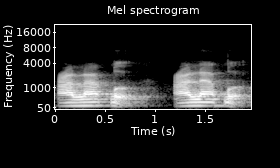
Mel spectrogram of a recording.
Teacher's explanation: Jangan min 'alaq, tidak boleh, harus jelas. Dan qafnya di sini dipantulkan suaranya, diqalqalah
